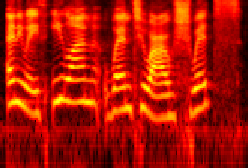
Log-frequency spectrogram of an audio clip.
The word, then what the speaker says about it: Auschwitz: I know this is an important story, but like, how did you just pronounce Auschwitz? – Auschwitz? – You said Auschwitz. – Listen. – Just, not that it matters, but I feel like it's Auschwitz.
